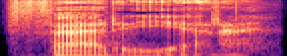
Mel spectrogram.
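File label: "Färger" Swedish; Maalit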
